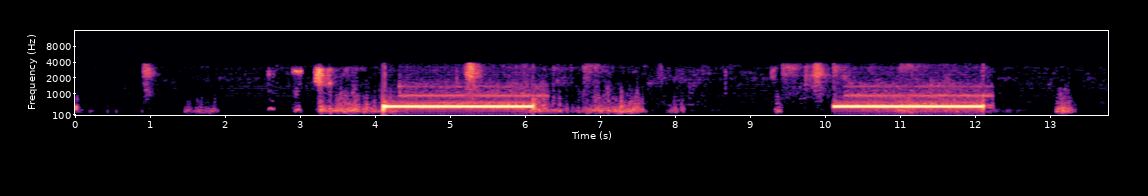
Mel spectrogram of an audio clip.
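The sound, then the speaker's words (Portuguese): Two steady, loud telephone tones of about two seconds each, a few seconds apart, as a phone call is transferred to the quality control department, with faint muffled line noise and murmuring in between. “Por gentileza, não desligue o telefone, tá bom? Sim. Ok, obrigado. Só um segundo. Transferência.”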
